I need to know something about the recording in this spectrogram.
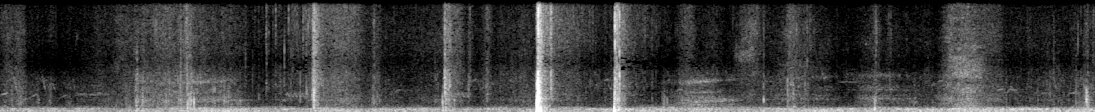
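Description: Boots stepping on dry leaves and sticks, with scattered sharp snaps; the two loudest come a little past halfway, less than a second apart.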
